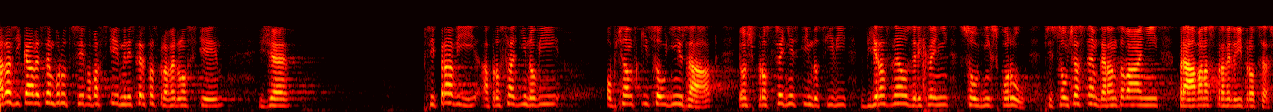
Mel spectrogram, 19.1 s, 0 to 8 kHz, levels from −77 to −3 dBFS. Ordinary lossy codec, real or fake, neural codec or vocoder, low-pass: AAC, 16 kbps; real; none; 7.2 kHz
